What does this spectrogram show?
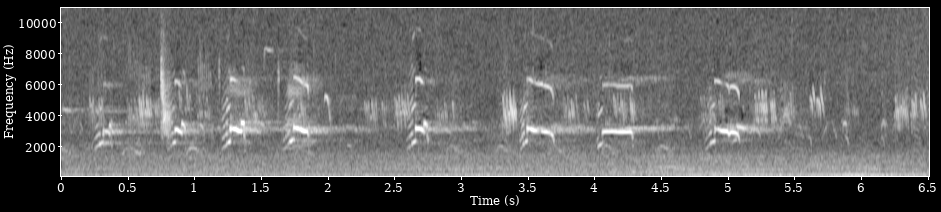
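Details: Killdeer recorded on 26 May 2012 with a Panasonic GH2 camera outdoors: a string of short, sharp, hooked high notes repeated about every half second, over steady low wind rumble and faint chirps from other birds.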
